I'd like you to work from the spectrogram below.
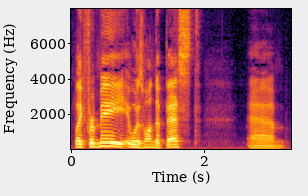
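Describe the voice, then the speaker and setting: A man co-hosting a casual movie commentary podcast, joking and teasing in quick bursts. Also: on the high side, lively intonation, smooth. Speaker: podcast co-host.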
